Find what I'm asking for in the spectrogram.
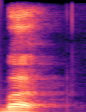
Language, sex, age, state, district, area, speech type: Sindhi, male, 30-45, Gujarat, Surat, urban, read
